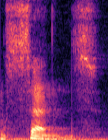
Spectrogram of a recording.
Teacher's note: sends도 마찬가지로 빨리 할 때는 이 d 발음을 하지 않습니다. 그래서 그냥 sends.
